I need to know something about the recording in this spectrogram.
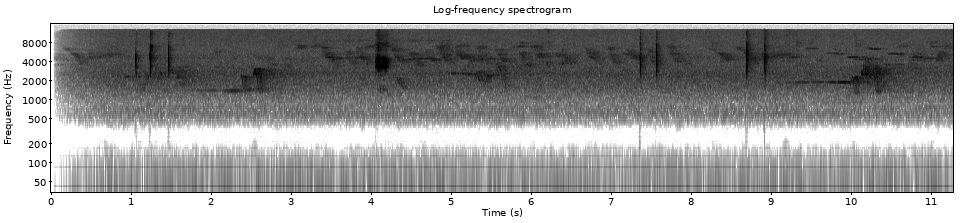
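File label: blue-and-white flycatcher, hyogo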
